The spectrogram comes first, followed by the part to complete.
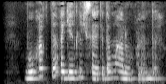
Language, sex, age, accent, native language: Uzbek, female, 25-34, Qashqadaryo, Uzbek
